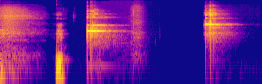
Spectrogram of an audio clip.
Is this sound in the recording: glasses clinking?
yes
